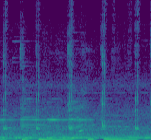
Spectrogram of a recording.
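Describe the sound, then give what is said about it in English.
A metronome click track bleeds into a guitar recording of seventh chords. Steady, evenly spaced sharp ticks run over sustained low guitar chords. “So you can hear the click track still in there.”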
